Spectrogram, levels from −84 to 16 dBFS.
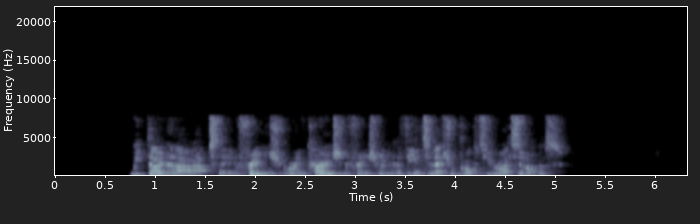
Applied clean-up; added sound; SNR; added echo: neural separator model SepFormer DNS4.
